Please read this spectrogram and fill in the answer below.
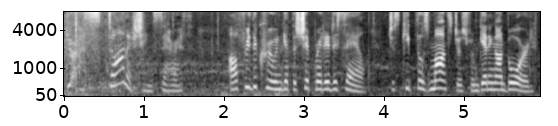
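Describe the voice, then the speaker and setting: Young noblewoman ally female actor, fantasy game: earnest, gentle, anxious, highish voice with lively intonation. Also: fairly quick, over music, close to an everyday voice. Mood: admiring, urgent. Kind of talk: dramatic fantasy game acting.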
